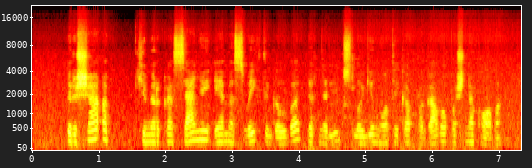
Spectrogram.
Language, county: Lithuanian, Vilnius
